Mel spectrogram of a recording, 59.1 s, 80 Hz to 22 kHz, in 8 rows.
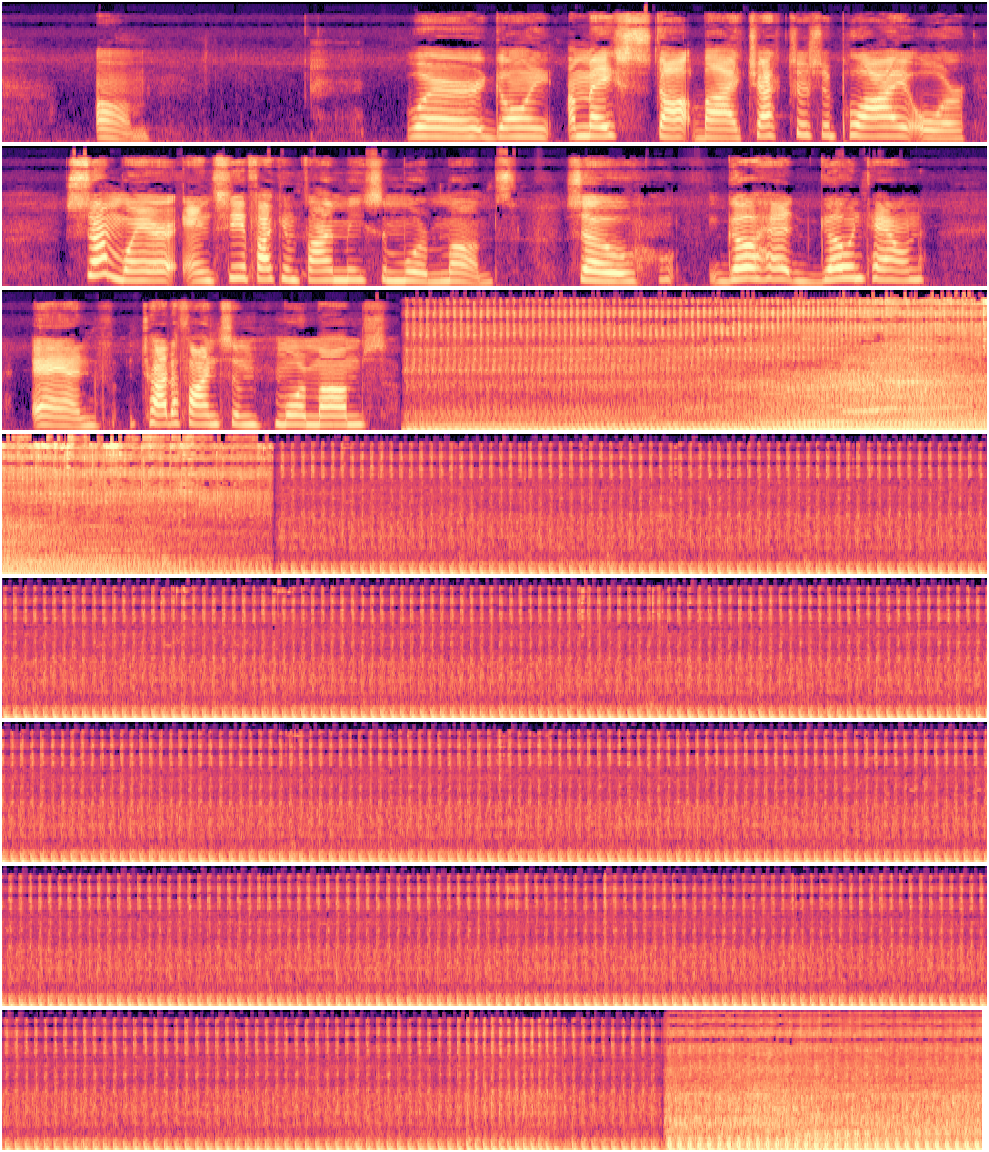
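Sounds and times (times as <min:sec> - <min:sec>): small engine running: 0:17.8 - 0:52.7, 0:55.7 - 0:59.0.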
